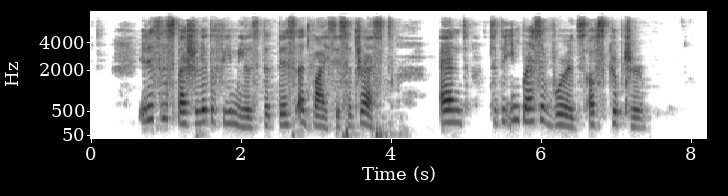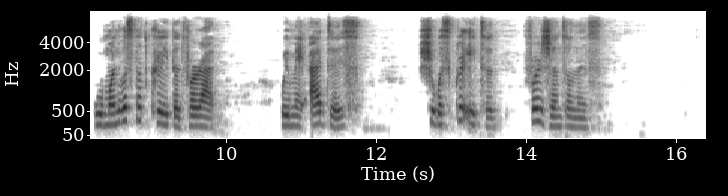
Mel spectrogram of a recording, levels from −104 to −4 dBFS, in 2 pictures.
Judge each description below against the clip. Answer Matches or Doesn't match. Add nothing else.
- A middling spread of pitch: Doesn't match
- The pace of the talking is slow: Matches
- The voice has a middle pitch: Doesn't match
